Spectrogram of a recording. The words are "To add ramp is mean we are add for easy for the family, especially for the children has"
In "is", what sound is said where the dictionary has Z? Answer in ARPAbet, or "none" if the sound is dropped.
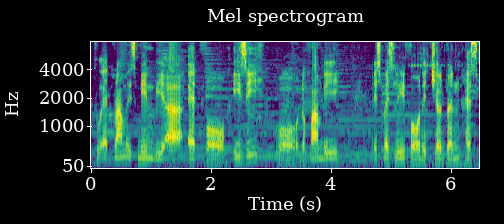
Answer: S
